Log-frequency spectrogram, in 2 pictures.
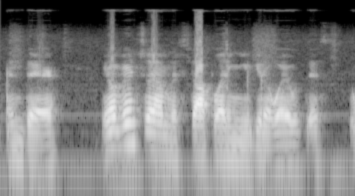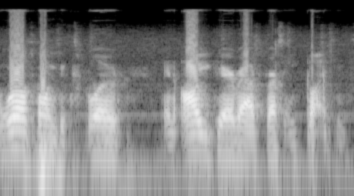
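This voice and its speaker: Reading on-screen text with teasing playfulness and the odd mock-sinister flourish, this let's play gamer speaks fairly quickly in a mid-range male voice. He sounds casual as he plays. The home recording is dull and lo-fi.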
